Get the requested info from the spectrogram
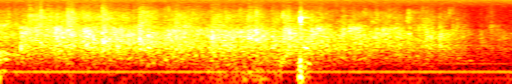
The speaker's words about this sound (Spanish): De un aplauso a Rey, dígale gracias Señor.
